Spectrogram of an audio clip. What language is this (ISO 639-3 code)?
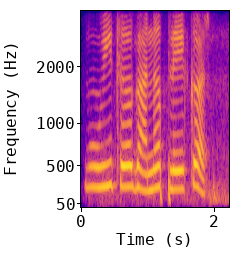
mar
